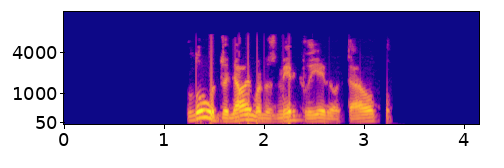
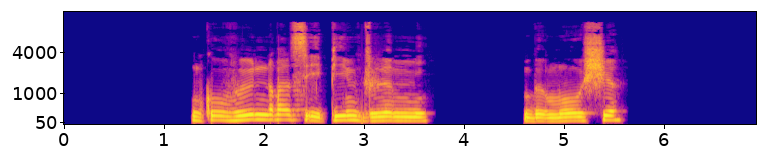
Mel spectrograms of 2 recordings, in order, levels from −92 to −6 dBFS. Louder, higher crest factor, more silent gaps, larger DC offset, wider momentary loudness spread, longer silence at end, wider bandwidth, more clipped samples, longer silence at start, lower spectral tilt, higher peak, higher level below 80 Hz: second, -18 LUFS vs -12 LUFS; first, 20 dB vs 14 dB; second, 3.17-3.21 s vs 3.73-4.58 s; neither; about the same, 9 LU vs 7 LU; second, 0.9 s vs 1.35 s; second, 7.4 kHz vs 11.5 kHz; neither; about the same, 1.25 s vs 1.3 s; about the same, -6.5 dB/octave vs -5.5 dB/octave; about the same, -2 dBFS vs 0 dBFS; about the same, -52 dBFS vs -52 dBFS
